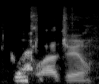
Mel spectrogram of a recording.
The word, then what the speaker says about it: Galadriel: And how do you pronounce her name? Galadriel. Galadriel.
